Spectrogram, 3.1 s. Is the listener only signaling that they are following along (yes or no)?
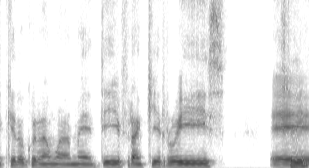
yes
